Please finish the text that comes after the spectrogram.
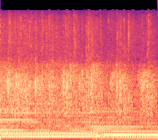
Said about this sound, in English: Let's clap our hands and give God some praise for the word and the worship.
